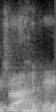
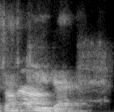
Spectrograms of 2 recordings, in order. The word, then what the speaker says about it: Drogheda: She's like the Earl of the Earl of Drogheda. He likes to be called the Earl of Drogheda. Oh, okay. Suppose you don't really say Drogheda, you say Drogheda.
